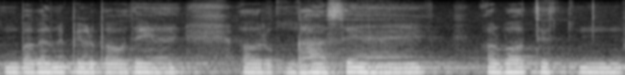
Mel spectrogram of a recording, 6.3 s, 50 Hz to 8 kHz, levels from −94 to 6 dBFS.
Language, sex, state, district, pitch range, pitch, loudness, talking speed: Hindi, male, Bihar, Kaimur, 130-135 Hz, 135 Hz, -14 LUFS, 105 wpm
